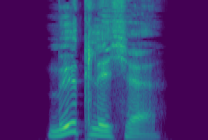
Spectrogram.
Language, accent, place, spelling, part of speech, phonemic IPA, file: German, Germany, Berlin, mögliche, adjective, /ˈmøːklɪçə/, De-mögliche.ogg
- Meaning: inflection of möglich: 1. strong/mixed nominative/accusative feminine singular 2. strong nominative/accusative plural 3. weak nominative all-gender singular 4. weak accusative feminine/neuter singular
